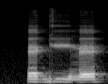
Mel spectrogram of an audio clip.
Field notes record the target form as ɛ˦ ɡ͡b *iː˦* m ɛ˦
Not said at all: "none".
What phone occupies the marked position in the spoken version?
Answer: iː˦˨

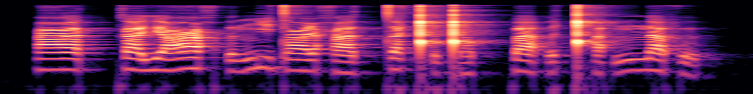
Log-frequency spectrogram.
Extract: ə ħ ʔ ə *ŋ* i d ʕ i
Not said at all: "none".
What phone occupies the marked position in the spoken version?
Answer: ŋ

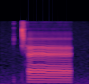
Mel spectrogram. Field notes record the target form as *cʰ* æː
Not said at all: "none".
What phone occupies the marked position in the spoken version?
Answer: cʰ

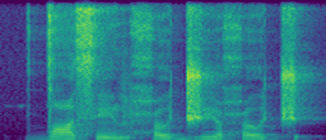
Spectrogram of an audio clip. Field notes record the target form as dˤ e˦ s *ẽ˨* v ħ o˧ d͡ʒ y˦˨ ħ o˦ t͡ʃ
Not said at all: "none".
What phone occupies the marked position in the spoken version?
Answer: ẽ˨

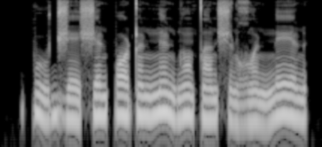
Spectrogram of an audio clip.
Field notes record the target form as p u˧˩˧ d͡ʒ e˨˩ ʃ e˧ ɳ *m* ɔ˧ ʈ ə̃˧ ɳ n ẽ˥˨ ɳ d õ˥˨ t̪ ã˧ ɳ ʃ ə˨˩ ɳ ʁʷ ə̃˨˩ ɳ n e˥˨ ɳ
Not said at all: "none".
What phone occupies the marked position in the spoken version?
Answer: p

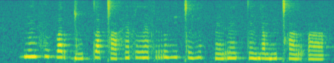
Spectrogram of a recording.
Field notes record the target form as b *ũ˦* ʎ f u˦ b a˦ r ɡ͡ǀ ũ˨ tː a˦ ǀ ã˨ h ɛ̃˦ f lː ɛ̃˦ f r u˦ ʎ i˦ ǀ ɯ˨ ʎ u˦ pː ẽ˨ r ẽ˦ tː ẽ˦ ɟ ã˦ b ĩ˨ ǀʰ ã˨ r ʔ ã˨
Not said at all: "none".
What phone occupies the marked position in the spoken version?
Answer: ũ˦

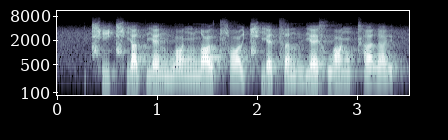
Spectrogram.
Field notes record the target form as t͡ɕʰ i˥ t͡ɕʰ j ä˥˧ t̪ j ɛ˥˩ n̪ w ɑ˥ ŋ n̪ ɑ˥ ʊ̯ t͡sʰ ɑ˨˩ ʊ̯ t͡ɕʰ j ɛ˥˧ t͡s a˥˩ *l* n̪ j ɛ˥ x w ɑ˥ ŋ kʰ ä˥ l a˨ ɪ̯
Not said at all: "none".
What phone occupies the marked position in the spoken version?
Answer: n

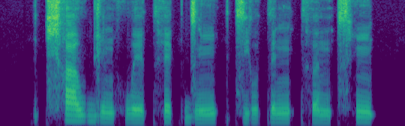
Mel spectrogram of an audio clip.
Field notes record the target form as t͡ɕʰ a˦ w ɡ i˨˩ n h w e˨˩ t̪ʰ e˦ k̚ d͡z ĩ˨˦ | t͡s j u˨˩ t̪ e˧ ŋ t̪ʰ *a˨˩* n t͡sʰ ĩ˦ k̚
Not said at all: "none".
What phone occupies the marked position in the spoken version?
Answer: ə˨˩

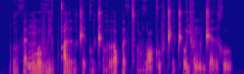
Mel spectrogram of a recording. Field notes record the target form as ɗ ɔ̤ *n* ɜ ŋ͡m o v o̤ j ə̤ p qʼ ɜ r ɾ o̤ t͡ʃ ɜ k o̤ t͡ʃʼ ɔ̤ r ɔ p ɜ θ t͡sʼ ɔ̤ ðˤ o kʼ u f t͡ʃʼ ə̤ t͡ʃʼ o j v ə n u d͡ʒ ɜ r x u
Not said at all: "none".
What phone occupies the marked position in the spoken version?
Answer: θ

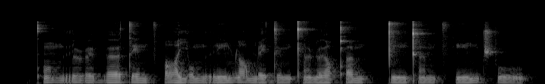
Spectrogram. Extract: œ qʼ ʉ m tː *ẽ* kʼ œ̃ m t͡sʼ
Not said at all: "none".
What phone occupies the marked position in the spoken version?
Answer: ĩ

